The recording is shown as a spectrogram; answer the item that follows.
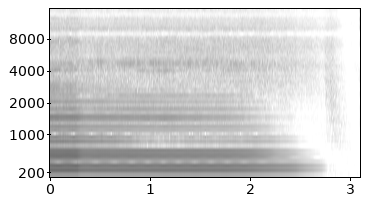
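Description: A saxophone sounds a first B note, fingered with just the first finger, held steadily and clearly for about two and a half seconds before fading out.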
